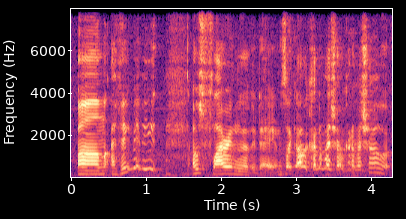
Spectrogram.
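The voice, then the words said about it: Noticeable accent. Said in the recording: “Someone had a go at you for your accent the other day on stage ... how dare you make fun of my accent ... not with that accent”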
